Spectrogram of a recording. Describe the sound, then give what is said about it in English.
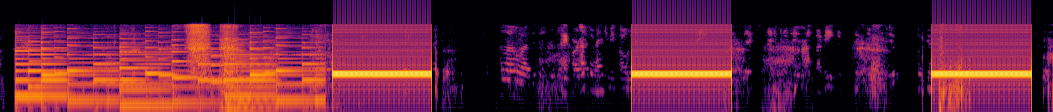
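A phone call being transferred to voicemail: a few seconds of hold music, then three long, steady ringing tones of about two seconds each, separated by quiet gaps with faint noise. “So I can leave you. I can send you over to Charlie's voicemail.”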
